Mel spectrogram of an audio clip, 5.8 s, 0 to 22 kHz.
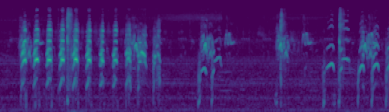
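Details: Osprey pair at a nest in Charlo, Montana, on a morning nest camera in 2018; a loud, even run of piercing whistled chirps, followed by spaced, downslurred single whistles.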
